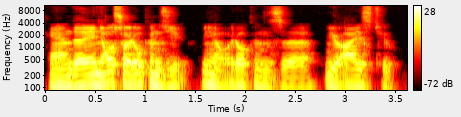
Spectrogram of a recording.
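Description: A man with a Quebec French accent speaks in a lowish voice. He answers questions hesitantly, trailing off and restarting, with a steady stream of fillers. French is his first language. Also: a little fast. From Montreal, Quebec. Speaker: guest. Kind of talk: casual interview answers.

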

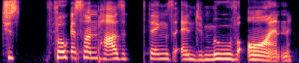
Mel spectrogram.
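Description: A woman speaks as a co-host in a casual film discussion, with a medium-pitched voice. She often slips into imagined dialogue to make her point. The sound is dry, with very little room in it. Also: lively intonation, slow, dry recording. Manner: acts out imagined dialogue while explaining. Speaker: podcast co-host discussing films.

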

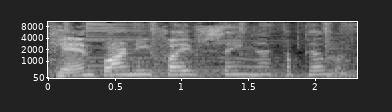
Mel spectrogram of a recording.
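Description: A man's voice: very high-pitched, steady tone, moderate pace, music in the background. A man co-hosting a radio show in casual, unscripted chat. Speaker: co-host.

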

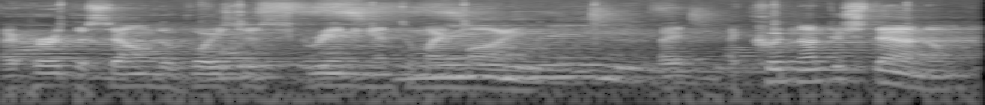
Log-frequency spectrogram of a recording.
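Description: A man acting a haunted scientist recounting cosmic horror, dramatically and deliberately, in a 1940s-style radio play. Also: mid-range voice, lively intonation, fairly bright tone. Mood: anguished. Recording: echoey hall, long reverb, faint noise.

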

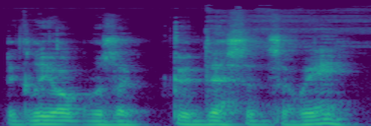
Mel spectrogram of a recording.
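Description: A man with a low voice, co-hosting a casual podcast. He tells loose, rambling stories, filling them with "like". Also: little pitch movement, fairly quick, fairly bright tone. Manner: rambling storytelling, lots of "like". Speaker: podcast co-host.

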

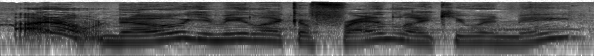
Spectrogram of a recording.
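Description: A woman's voice: on the high side, huge pitch swings, takes it slowly, pushed and bright, slight background noise, exaggerated voice. A woman voicing a cheeky little schoolgirl in a radio play, with a playful, teasing manner. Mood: teasing, curious.

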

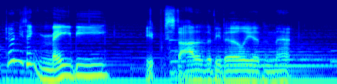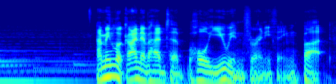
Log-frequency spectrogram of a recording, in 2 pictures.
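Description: A man's voice: fairly low pitch, sing-song, unhurried, vocal fry, over music, heavily acted. A man playing a kind, thoughtful listener in an improvised audio drama, feeling out his words hesitantly. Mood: gently probing. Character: gentle counselling acquaintance, slightly awkward, thoughtful, kind.

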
